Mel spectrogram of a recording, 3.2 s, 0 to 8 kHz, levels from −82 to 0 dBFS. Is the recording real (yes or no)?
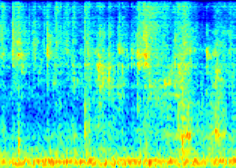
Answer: no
